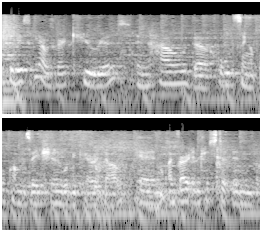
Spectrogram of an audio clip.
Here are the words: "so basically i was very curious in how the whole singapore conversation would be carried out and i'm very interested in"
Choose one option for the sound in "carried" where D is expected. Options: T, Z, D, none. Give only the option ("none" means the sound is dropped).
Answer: D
